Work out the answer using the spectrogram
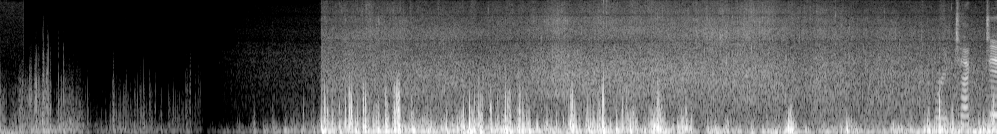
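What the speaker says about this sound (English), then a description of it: "Listen to this crazy wind." Strong wind gusts roar and buffet a boat anchored in the lee of high land off a Greek island, loud and continuous after a brief quiet start, with water sloshing faintly beneath.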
